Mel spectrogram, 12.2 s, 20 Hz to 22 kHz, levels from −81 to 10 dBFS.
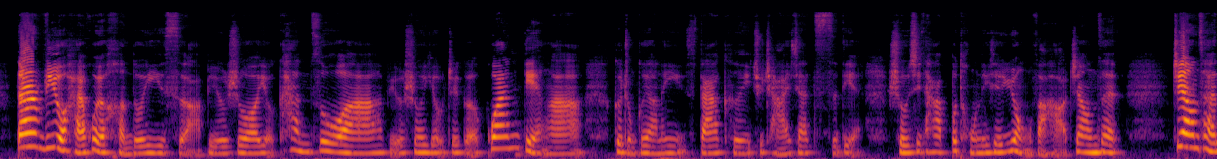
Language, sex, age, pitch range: Chinese, female, 20-39, 180-245 Hz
